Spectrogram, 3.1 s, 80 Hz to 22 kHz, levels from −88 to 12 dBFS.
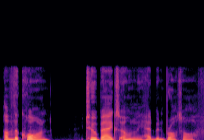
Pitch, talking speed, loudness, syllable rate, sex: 180 Hz, 195 wpm, -17 LUFS, 4.5 syllables/s, female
